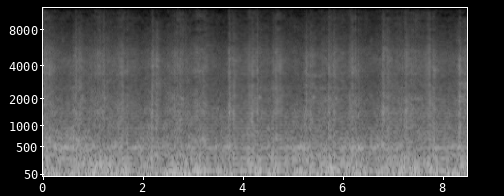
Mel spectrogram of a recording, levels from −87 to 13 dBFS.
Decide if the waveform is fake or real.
fake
